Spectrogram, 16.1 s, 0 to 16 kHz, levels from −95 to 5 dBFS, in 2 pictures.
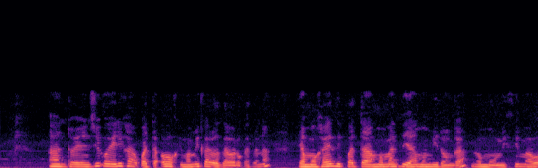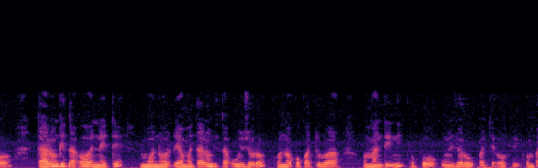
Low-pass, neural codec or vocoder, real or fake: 7.2 kHz; none; real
